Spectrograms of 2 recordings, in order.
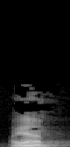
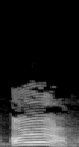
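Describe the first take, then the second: First: Said in the usual way. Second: Booming, high-pitched shout; scary, full-force proclamation; Jesus. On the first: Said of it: "He goes". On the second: Acted. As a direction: thunder it out as a fearsome declaration. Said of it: "scary moment where Jesus goes".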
